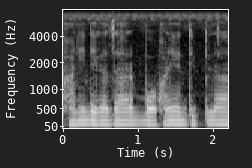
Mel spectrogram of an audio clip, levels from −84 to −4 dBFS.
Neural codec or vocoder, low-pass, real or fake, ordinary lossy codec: none; none; real; none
